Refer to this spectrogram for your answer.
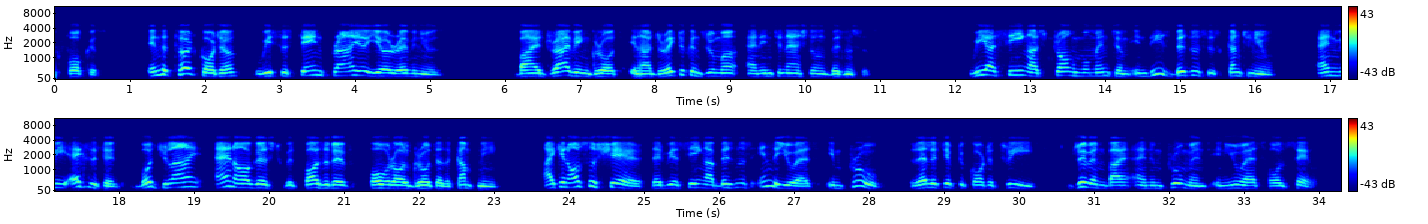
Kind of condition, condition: link, phone line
